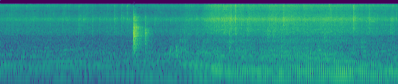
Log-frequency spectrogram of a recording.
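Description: Tofu frying in a pot with sautéed garlic and onion as it is stirred with a spatula: a sharp knock about two and a half seconds in, then sizzling that swells from about four seconds and stays up.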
